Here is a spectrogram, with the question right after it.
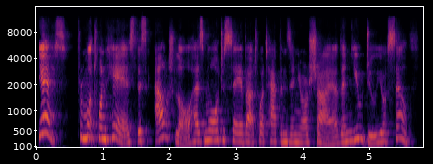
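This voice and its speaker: A woman's voice: mid-range voice, expressive, moderate pace, lightly acted. An actress playing a haughty, scheming princess in a radio play, mocking and silky in her charm. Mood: sly.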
